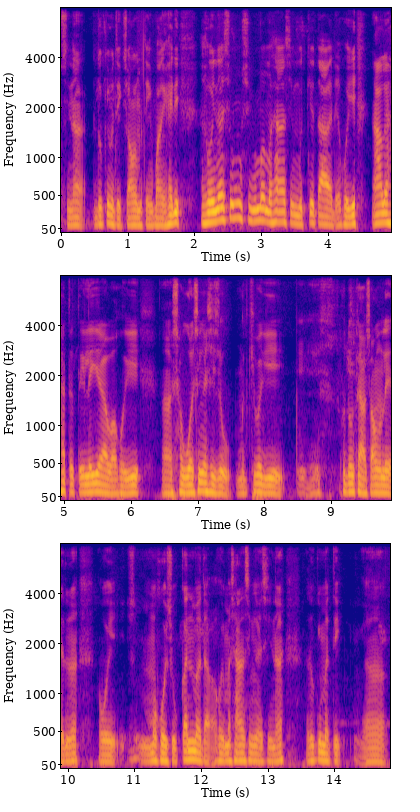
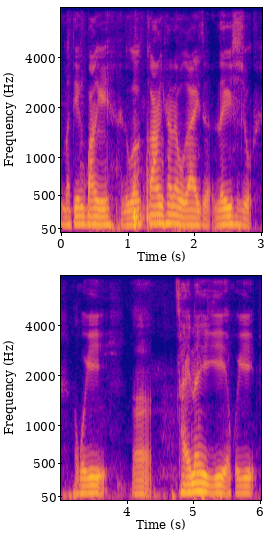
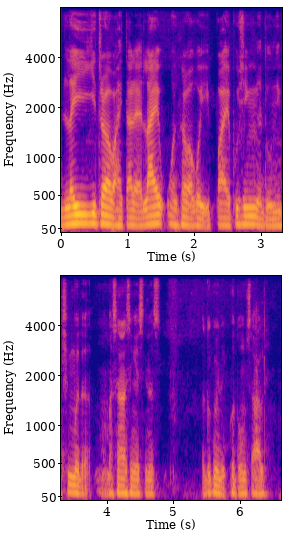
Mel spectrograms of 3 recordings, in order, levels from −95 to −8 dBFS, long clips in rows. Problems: none marked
